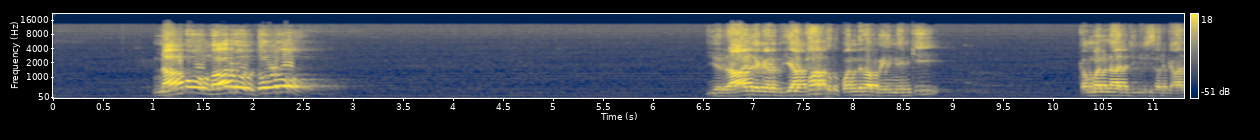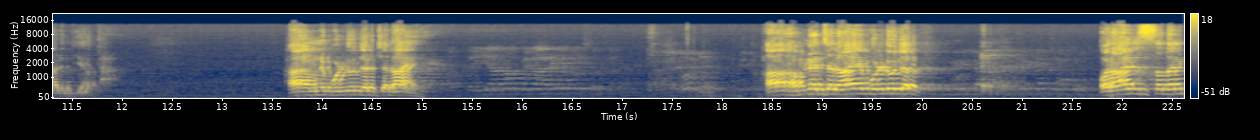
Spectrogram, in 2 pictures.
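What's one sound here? A middle-aged man speaks with emphasis into a microphone, in short bursts with pauses.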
